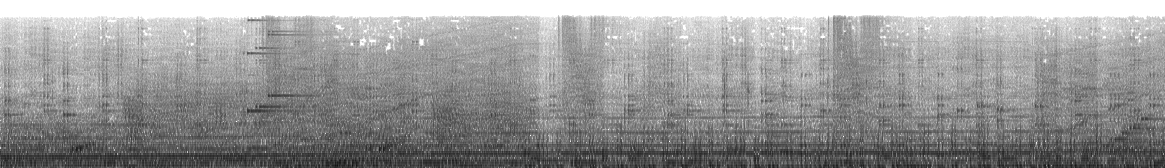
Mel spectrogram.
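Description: A kart engine hums steadily, rising slightly in pitch.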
